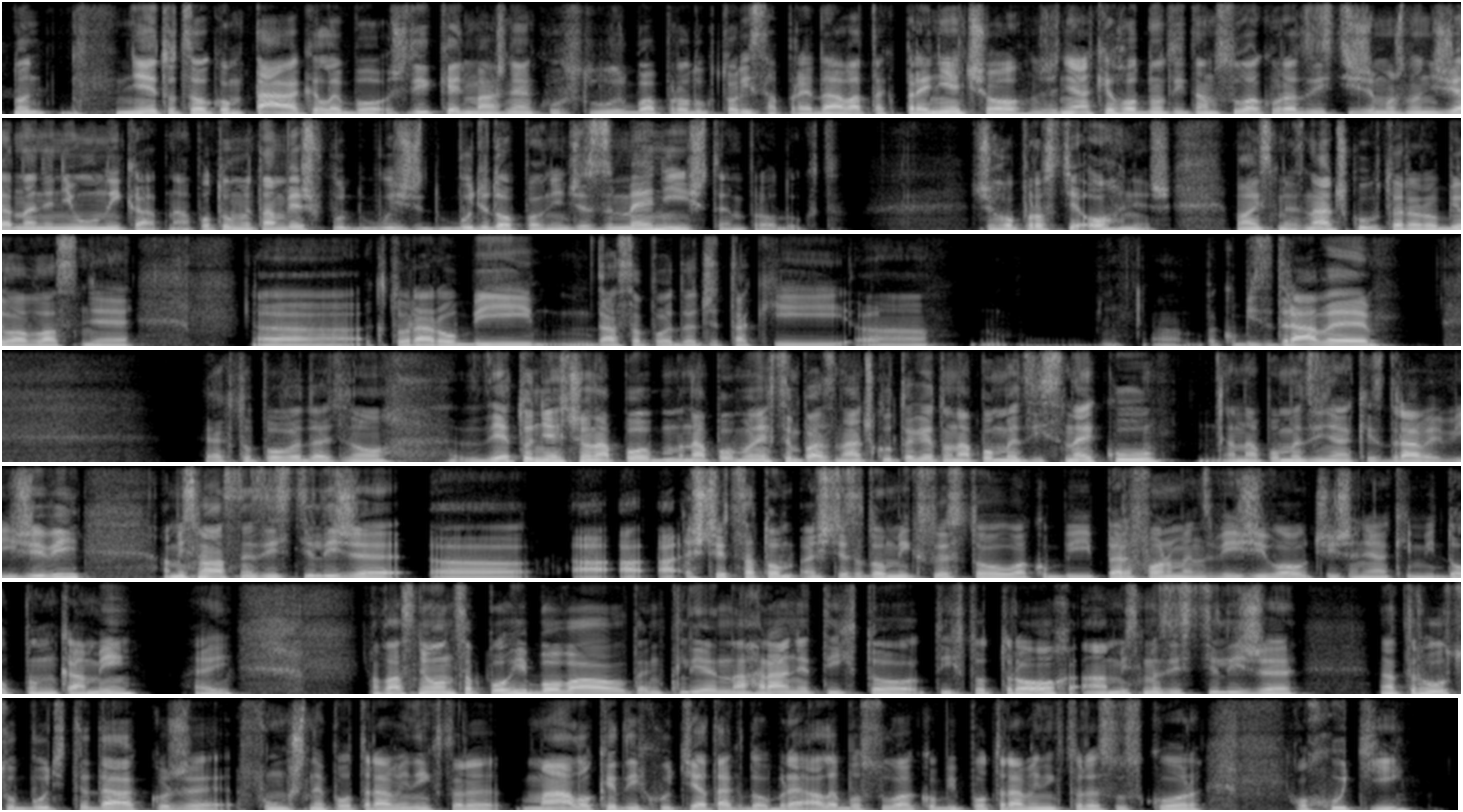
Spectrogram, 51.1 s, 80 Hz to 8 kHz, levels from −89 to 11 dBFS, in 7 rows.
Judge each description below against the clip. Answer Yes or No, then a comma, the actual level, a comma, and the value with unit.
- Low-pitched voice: Yes, low, 115 Hz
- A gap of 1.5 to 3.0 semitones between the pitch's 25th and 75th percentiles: No, average, 3.8 semitones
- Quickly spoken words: Yes, fast, 180 wpm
